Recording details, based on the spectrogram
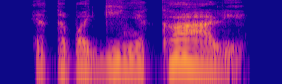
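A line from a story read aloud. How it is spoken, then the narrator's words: Whispered. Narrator (Russian): прошептал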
